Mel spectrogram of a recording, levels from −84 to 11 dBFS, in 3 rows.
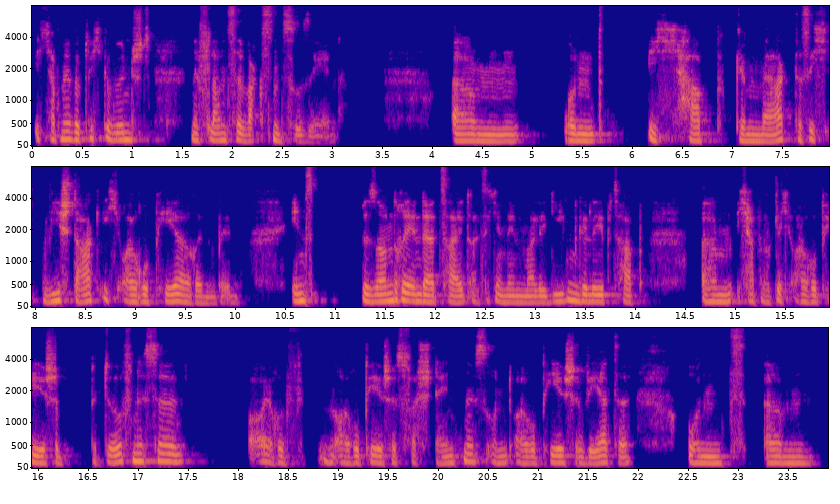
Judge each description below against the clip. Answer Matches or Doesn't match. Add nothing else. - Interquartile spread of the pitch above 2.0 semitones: Matches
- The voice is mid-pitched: Matches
